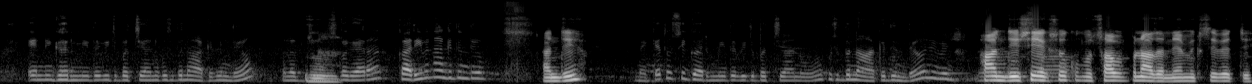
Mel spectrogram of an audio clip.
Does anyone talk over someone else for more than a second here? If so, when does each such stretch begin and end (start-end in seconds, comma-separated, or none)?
none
